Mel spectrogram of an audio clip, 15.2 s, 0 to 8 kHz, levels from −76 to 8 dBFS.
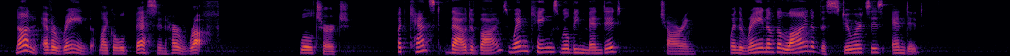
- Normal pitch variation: No, wide, 5.9 semitones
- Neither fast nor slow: No, slow, 125 wpm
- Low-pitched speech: No, medium, 175 Hz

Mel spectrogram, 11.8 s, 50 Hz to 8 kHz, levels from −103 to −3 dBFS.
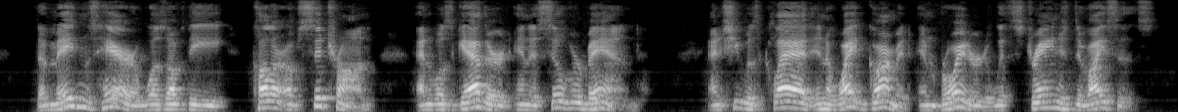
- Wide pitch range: Yes, wide, 5.8 semitones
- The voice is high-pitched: No, low, 135 Hz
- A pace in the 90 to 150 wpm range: Yes, average, 145 wpm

